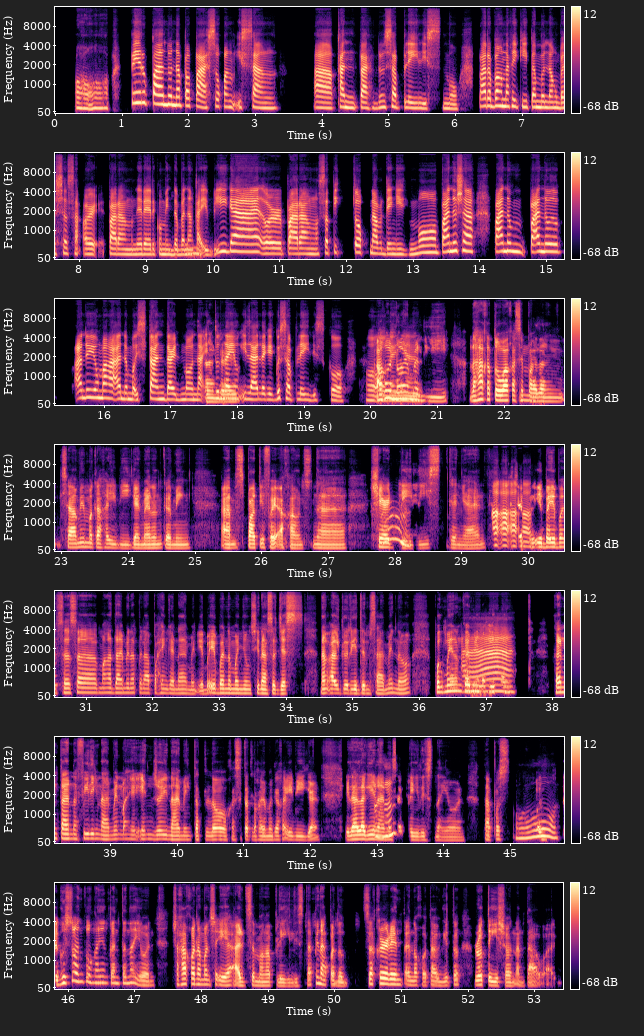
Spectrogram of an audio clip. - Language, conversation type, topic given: Filipino, podcast, Paano nakakatulong ang musika sa araw-araw mong buhay?
- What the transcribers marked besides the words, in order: laughing while speaking: "ko"; tapping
